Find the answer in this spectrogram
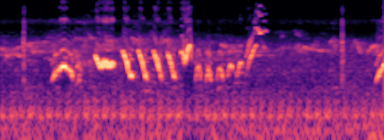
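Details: White-rumped shama, a fighter, singing to provoke a rival: a slurred whistle, then a rapid string of sharp repeated notes and descending trills, a pause, and a final rising whistle, over a low hum.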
